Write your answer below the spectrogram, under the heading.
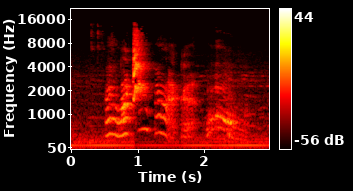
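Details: Indoor African grey parrot (26) and Quaker parrot (16) left by themselves: a rapid string of talking-like harmonic syllables with a sharp squawk near the start, over a steady hum.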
